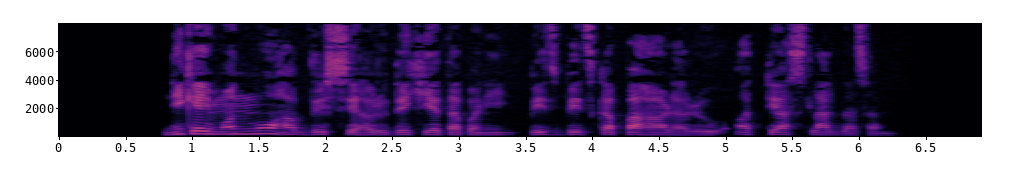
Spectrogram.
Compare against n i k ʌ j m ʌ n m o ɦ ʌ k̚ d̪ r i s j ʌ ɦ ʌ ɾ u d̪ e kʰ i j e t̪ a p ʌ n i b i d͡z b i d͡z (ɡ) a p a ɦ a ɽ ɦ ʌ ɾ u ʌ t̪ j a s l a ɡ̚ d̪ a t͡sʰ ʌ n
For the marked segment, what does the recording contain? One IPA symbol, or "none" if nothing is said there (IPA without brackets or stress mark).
k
